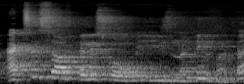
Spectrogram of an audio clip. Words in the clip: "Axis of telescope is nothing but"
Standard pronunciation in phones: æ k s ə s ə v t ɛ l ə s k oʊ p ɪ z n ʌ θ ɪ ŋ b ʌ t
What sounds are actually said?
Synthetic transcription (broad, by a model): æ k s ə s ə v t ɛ l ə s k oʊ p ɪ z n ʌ t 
